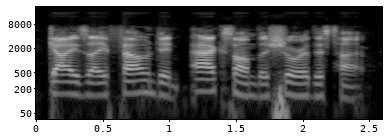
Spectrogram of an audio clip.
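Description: A man's voice: fairly high pitch, bright, forceful tone, no echo, muffled recording. A man in his thirties giving casual, joking live commentary as he streams a game. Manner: joking, wry. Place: small indoor room, seated.

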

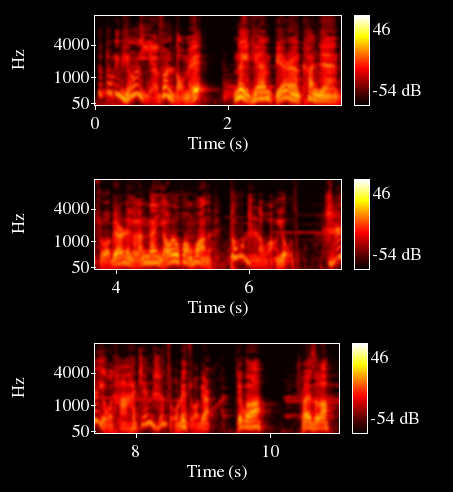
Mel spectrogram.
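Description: A man playing a jovial, chatty private detective in an audio drama, talking colloquially with drawn-out hesitations in a husky voice. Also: on the high side, huge pitch swings, full character voice. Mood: chatty, animated. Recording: music behind the voice.

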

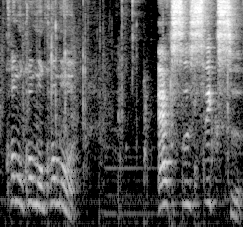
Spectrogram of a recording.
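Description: A woman in her twenties from South Korea, speaking English with a Korean accent while streaming a game. She talks loudly and excitably, in rapid bursts and shouts. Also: very high voice, soft background music. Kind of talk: excited live-stream gameplay chat.

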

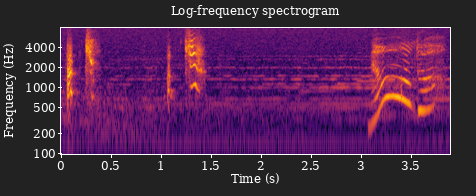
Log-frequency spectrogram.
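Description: A woman voicing a plucky, clever little girl heroine in a Turkish-dubbed children's cartoon, cheeky, animated and determined. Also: very high-pitched, very slow, over music, exaggerated voice. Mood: eager.

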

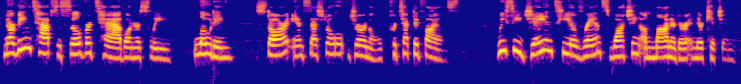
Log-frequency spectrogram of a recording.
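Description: A woman's voice: fairly high pitch, unhurried, no echo. A woman reading scripted screenplay narration as the narrator of a table read. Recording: online group voice-chat app.

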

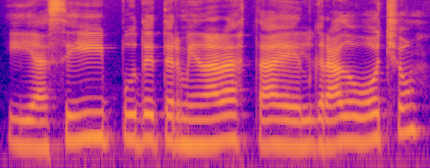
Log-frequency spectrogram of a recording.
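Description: Salvadoran lady, middle-aged, chatting about her own life on a studio mic, normal pitch. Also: steady tone, unhurried, clean tone. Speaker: interview guest. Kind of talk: recounting personal life in conversation. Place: small radio studio. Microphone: close desk microphone with headphones.

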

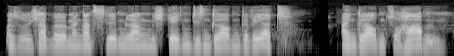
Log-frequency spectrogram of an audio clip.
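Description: A middle-aged woman speaking as a panel guest, deliberate and sceptical, pausing between phrases. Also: sits low, level tone, a little mellow, no room sound. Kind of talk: reflective panel discussion.

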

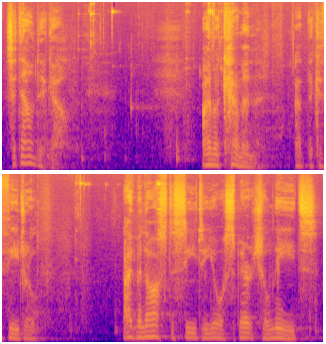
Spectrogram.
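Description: A man's voice: lowish voice, unhurried, long pauses, background noise, close to an everyday voice. A man playing a sly cathedral canon who poses as a kindly confidant in an audio drama, formal and insinuating. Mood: falsely soothing.

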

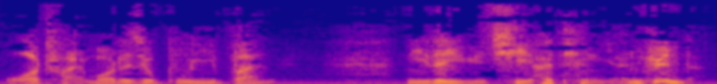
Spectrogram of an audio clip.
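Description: An actor playing an eager, cheeky police detective with a brisk, bantering manner in a radio drama. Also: male voice, deep voice, big pitch swings, bright, forceful tone, full character voice. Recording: slightly dull, noisy recording.

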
